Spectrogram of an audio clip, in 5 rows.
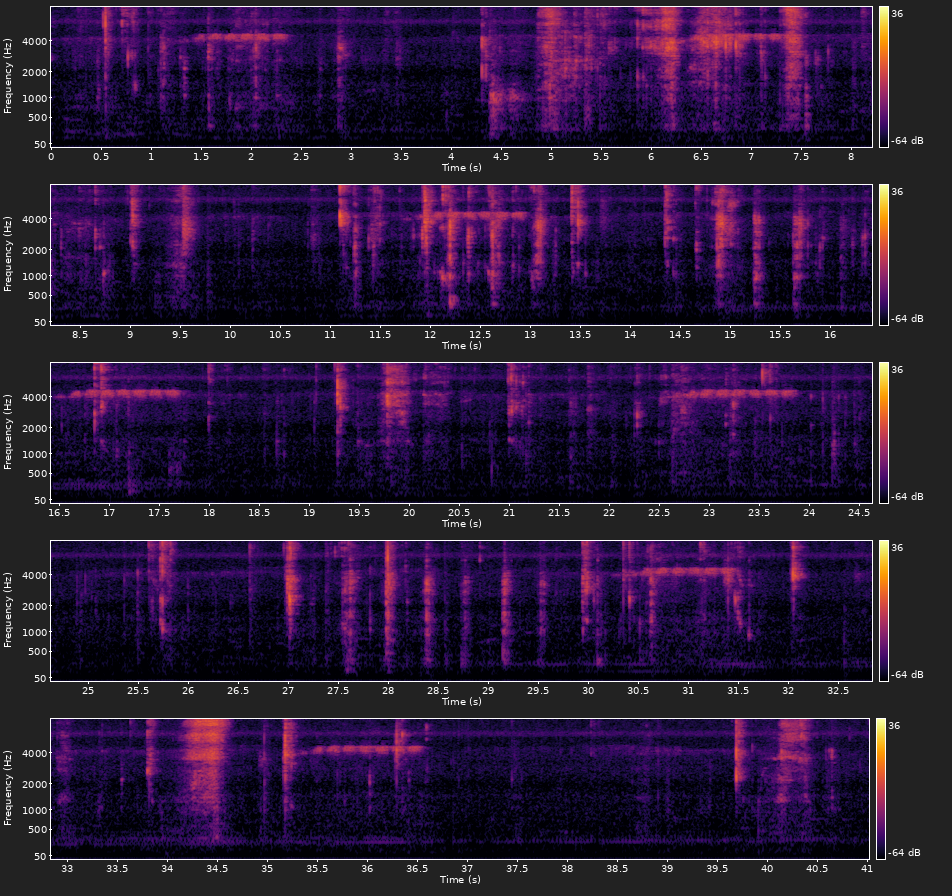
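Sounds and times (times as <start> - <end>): wet chewing: 4.3 - 17.2, 18.0 - 26.0.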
